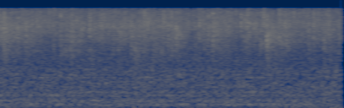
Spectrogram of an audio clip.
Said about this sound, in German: Unter der Dusche gibt es schon einen kleinen Vorgeschmack. Wow, ist das Wasser kalt!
